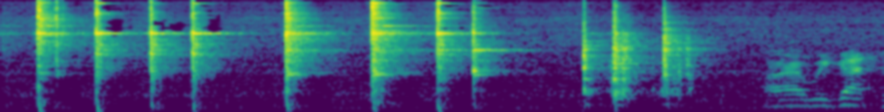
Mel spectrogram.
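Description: A hammer strikes hot metal on an anvil with sharp ringing blows.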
